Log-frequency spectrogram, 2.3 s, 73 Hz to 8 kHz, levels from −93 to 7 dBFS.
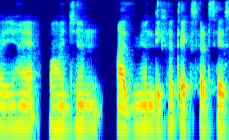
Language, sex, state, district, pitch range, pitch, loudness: Chhattisgarhi, male, Chhattisgarh, Rajnandgaon, 115-120 Hz, 115 Hz, -27 LUFS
